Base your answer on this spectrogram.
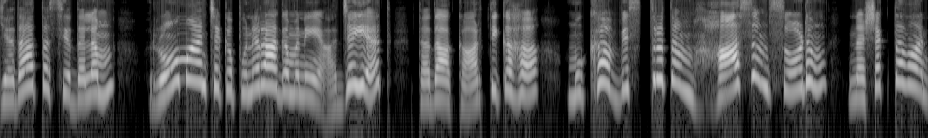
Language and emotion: Sanskrit, happy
